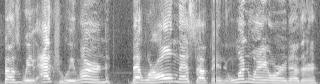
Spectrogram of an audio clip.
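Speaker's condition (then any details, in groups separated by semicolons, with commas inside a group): Cerebral palsy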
